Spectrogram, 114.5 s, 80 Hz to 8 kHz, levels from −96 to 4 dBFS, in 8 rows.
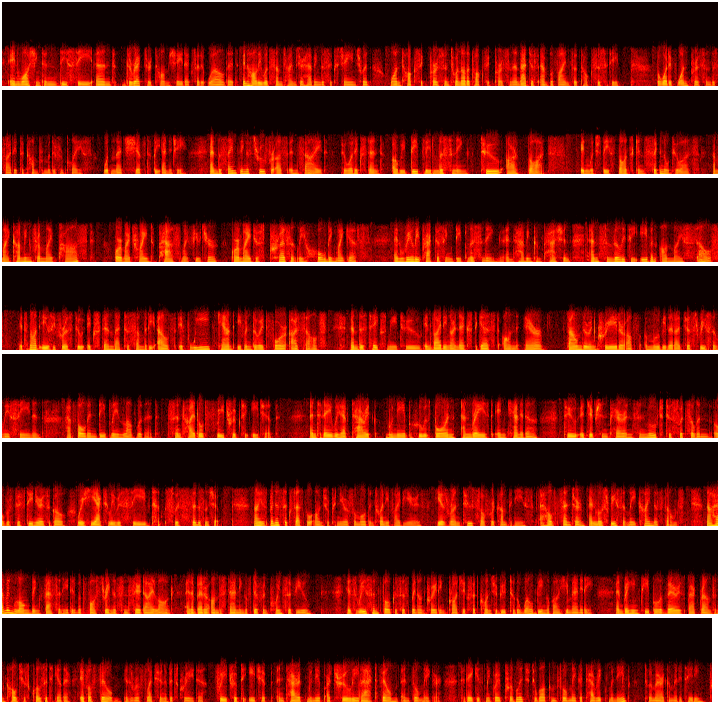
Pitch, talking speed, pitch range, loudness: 135 Hz, 160 wpm, 125-150 Hz, -36 LUFS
